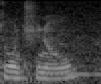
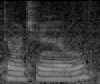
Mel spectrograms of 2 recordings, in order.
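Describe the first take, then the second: First: It is said in a Wisconsin accent. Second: It is said in an Irish accent.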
